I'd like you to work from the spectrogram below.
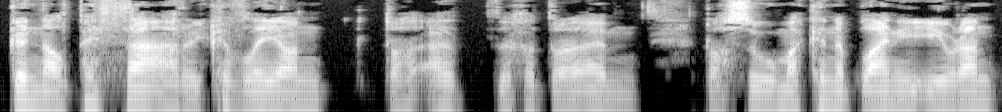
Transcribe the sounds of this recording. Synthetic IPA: ɡ̥ənalˠpʰɛθaaɾʊɨkʰəvlˠejɔnd̥ɔa̰əχɔdrɔəːmd̥rɔsuːmakʰənəblˠajniɪwɾant

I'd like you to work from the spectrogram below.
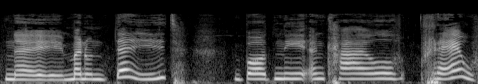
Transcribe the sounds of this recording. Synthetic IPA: nejmanuːnd̥eɨd̥ | boːdniə̰nkʰajlˠr̥ɛw

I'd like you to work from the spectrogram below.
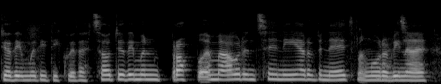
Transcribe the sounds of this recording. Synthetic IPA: d̥ijɔðɪmwɛdidɪɡ̥wɨðɛtʰɔdijɔðɪmənb̥rɔb̥lˠɛmawɾəntʰɨːniaɾəvɪnɨd̥maŋuɾavina

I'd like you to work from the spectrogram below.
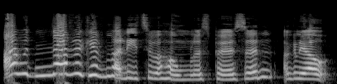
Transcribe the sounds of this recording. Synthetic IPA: ʔaɪwədⁿnɛvəɡɪvmʌnitʰəəɦõʊ̃mləspʰɜːˑsə̃nãɪ̃mɡʌnəɡoʊ

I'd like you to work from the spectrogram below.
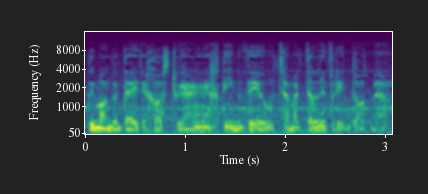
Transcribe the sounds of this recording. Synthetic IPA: d̥wimɔndəndejdaχɔstʰwiaŋaχd̥inðɪwtʰɛmardɛlˠɪvrɨndo̰ːd̥mɛ̰

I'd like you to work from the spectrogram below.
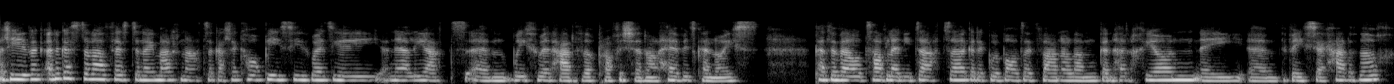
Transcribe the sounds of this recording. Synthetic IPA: vɛɬiəənəɡəstavɛlˠθɛsdənajmarχnatʰaɡaɬɛkʰɔpisɨːðwɛdieja̰nɛlˠjatʰəːmwejθwɪrharðʊχpʰrɔfɛʃənalˠhɛvɨd̥kʰənʊɨs | pʰɛθɛvɛlˠtʰavlˠɛnidatʰaɡədaɡwɪbɔdaɨθvanɔlˠamɡənhərχjɔnːejəːmðɪvejθjajharðʊχ

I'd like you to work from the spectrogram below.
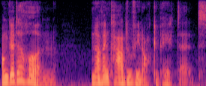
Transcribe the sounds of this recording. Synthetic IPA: ɔnɡədaɦʊnː | aðɛnkʰaduviːnɔkjupʰeːtʰɛ̰d̥

